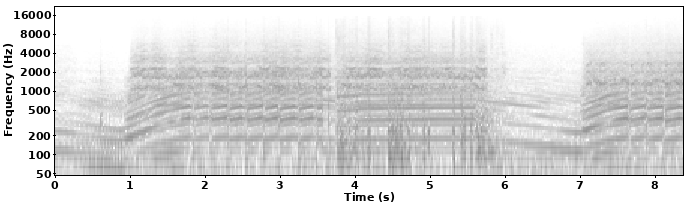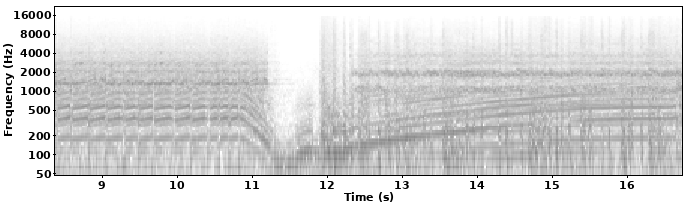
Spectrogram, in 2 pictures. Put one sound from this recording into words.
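Tyres screech as a car spins in a burnout.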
